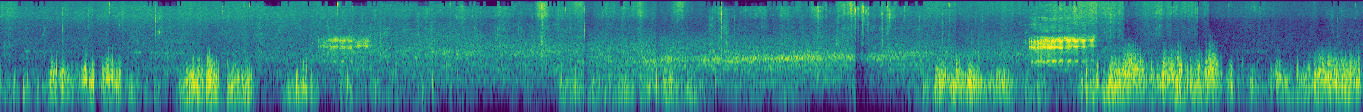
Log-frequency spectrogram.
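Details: Sheep waiting for their food bleat in wavering, nasal bursts over steady gusting wind on a windy day in Scotland.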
